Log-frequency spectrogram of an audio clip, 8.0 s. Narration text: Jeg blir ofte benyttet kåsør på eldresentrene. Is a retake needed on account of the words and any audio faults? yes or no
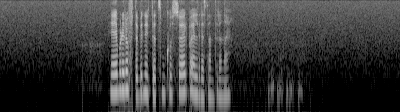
yes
